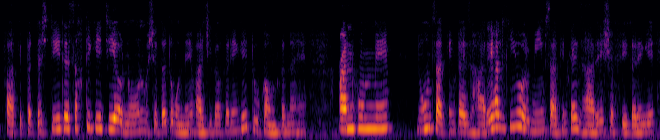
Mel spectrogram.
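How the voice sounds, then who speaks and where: A woman teaching Quran recitation rules step by step, and reciting verses in a slow, drawn-out chant. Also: medium pitch, dark tone. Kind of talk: tajweed lesson, explaining rules and reciting verses. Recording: dull, muffled lo-fi audio.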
